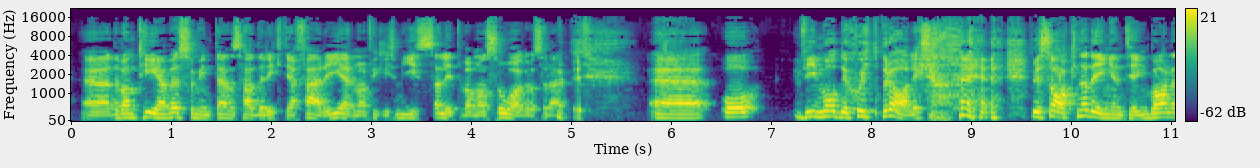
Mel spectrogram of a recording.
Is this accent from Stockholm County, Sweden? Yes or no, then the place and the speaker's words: yes; Södertälje, Stockholm County, Sweden; Och sen har vi bott i Stockholm också under perioder, och jag är född och uppvuxen i Södertälje, som inte är någon jättestad, men det är större än Falun det också.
